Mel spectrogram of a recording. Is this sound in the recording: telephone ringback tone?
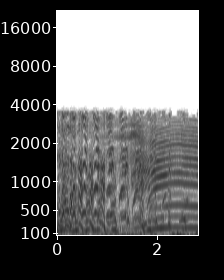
no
